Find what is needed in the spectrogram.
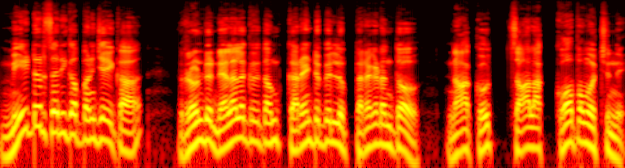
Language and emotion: Telugu, angry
